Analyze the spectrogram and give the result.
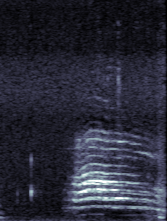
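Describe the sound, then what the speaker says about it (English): Indoor cats meowing, a single drawn-out plaintive meow, faint and fairly close, in an otherwise quiet room. "Now they're both meowing."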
